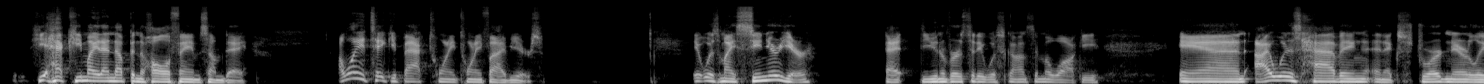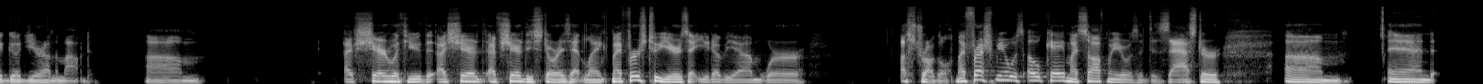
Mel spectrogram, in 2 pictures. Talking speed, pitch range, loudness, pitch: 160 wpm, 105-140 Hz, -18 LUFS, 125 Hz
